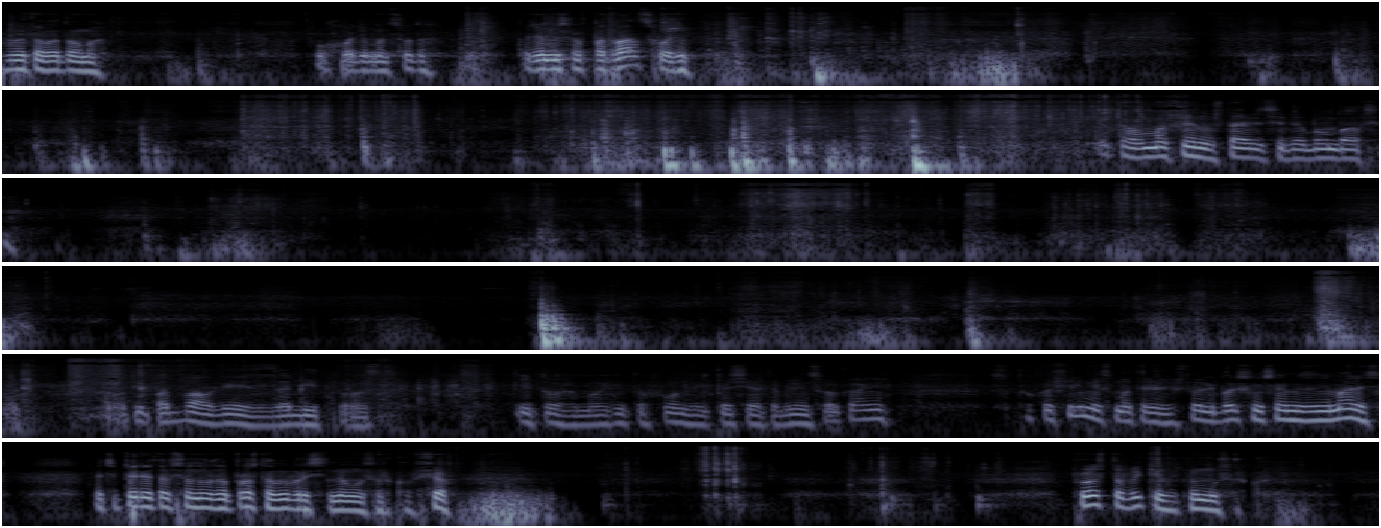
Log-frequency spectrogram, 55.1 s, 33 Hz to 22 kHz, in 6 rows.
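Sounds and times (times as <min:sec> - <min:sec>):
cloth and plastic rustling: 0:03.1 - 0:08.5, 0:09.4 - 0:17.2, 0:19.3 - 0:28.3, 0:31.6 - 0:34.4, 0:35.1 - 0:41.6
plastic cases being handled: 0:10.7 - 0:17.1
heavy thumps and knocks: 0:13.0 - 0:15.8, 0:31.1 - 0:31.8.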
